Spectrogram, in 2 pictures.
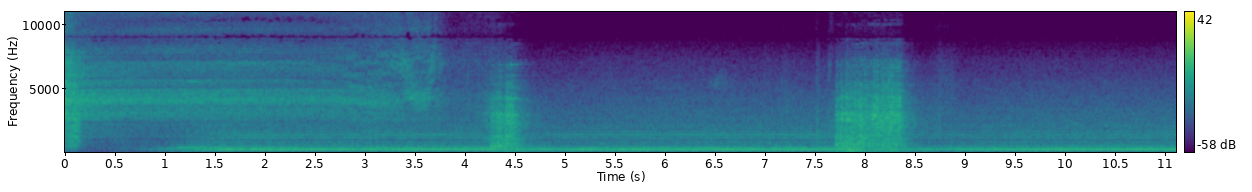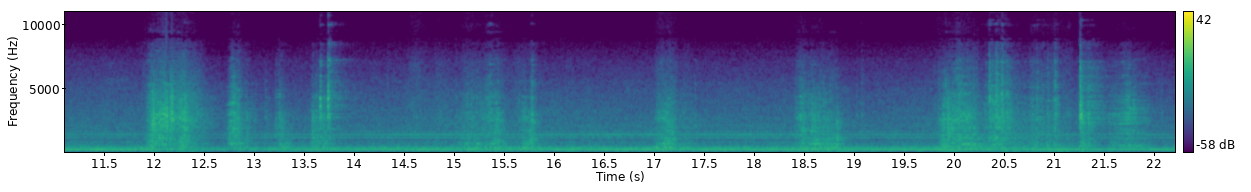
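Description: Welding on a steel display stand frame in a fabrication shop, a steady loud hissing crackle with a constant hum running throughout, broken by several sharp hammer-like knocks and brief spitting bursts.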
